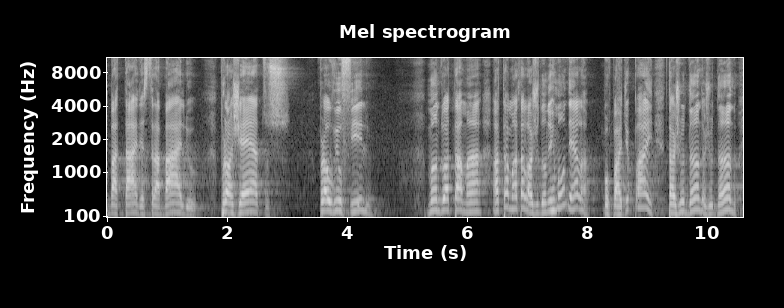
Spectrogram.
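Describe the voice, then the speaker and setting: High-voiced Brazilian pastor, echoing hall. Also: male voice, vocal fry. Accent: Brazilian Portuguese. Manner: dramatic, rhetorical questions to the congregation. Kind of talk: sermon retelling a story.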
